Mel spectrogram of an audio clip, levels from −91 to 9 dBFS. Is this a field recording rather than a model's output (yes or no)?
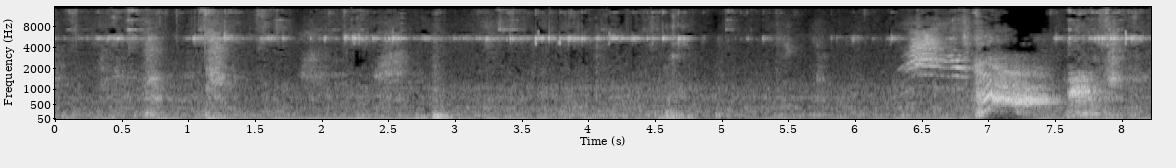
yes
